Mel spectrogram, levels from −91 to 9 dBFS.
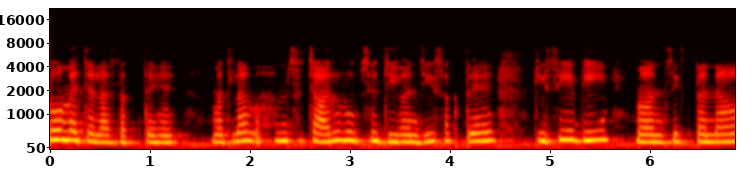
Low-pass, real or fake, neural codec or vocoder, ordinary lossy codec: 7.2 kHz; fake; codec, 16 kHz, 16 kbps, FunCodec, trained on LibriTTS, 50 frames a second; none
